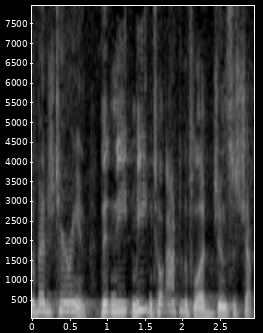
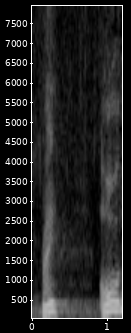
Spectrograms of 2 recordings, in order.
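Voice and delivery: normal talking voice

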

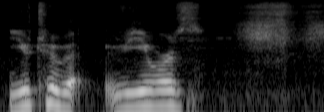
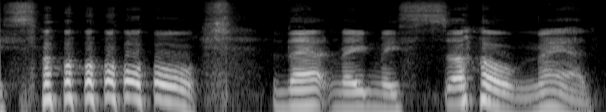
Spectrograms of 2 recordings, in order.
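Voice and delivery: very slow, louder words broken by laughter; laughing while telling; 6 dB louder, much slower than usual. Real, not acted. Telling viewers how mad he got, laughing through it. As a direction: try to say you were mad but can't stop laughing. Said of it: "I can't help laughing".

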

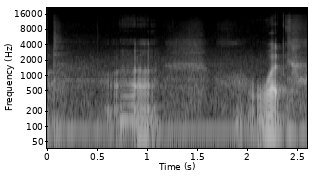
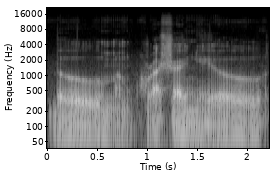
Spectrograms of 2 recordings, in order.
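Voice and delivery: stomping monster bunny; 4 dB quieter, much slower than usual. Acted. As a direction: stretch the words as if stomping. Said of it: "his feet to be like".

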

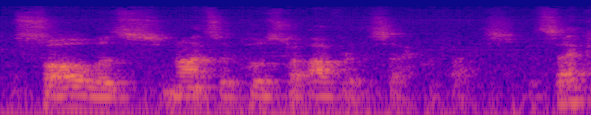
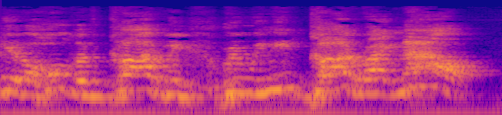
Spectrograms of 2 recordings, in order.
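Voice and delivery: full-force shouted plea, much higher and louder; preaching shout; 13 semitones higher, 13 dB louder than usual. Real, not acted. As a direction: cry it out to the congregation.

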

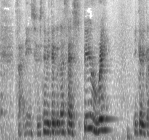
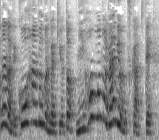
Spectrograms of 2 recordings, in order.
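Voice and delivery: ordinary delivery

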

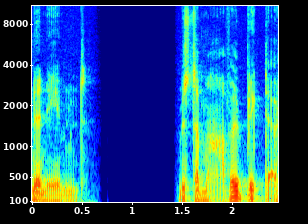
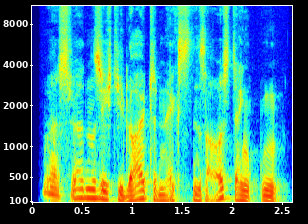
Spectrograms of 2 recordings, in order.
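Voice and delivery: higher-pitched, mildly timid question; 7 semitones higher than usual. A narrator's reading. Marvel asks about the newspaper story, timidly. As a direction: ask it hesitantly, pitched up. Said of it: "fragte er zaghaft".

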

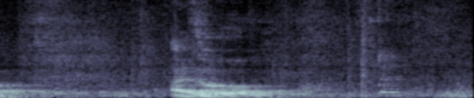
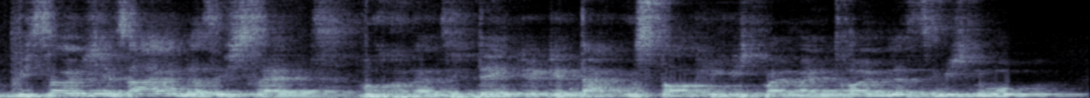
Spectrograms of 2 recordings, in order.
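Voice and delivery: higher-pitched, urgent verse delivery; slam poem recital; 5 semitones higher than usual. Acted. Poet who can't tell her his feelings, urgent recital. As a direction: recite it as a mounting outpouring.

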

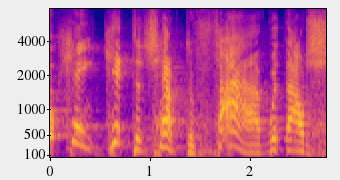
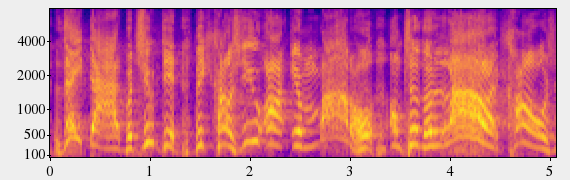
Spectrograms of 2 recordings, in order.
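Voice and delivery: loud, raised preacher's cry; full-force preaching; 4 semitones higher, 8 dB louder than usual. Real, not acted. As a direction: drive each example home, shouting to the congregation.

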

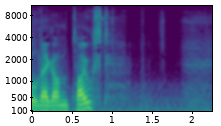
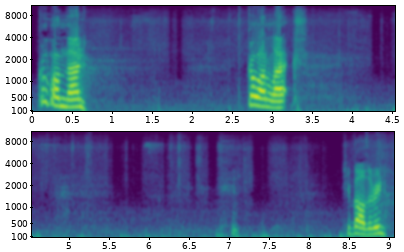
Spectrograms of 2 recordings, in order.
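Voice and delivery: loud high calling; 11 semitones higher, 10 dB louder than usual. Real, not acted.

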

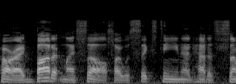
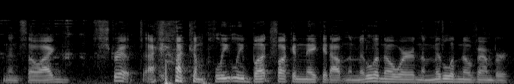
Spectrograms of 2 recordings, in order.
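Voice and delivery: ordinary talk

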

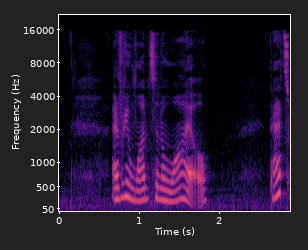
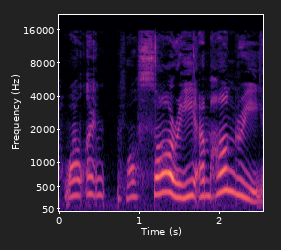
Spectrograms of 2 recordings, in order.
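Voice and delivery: higher, whiny complaint; complaining; 5 semitones higher, 4 dB louder than usual. A narrator's reading. Son complaining to his father about being hungry. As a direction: grumble back at the father. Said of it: "complained to him".

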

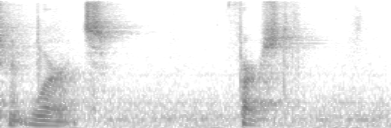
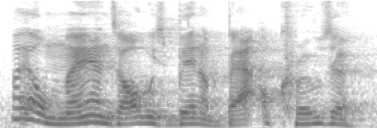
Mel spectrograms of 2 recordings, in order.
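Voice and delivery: cockney accent; 4 dB louder than usual. Shown as a demonstration. Example sentence in Cockney slang.

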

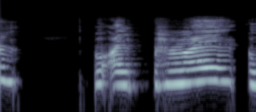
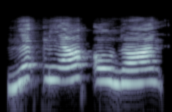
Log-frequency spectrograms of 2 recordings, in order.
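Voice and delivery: loud, higher plea to God; loud prayer; 4 semitones higher, 8 dB louder than usual. Retold or imitated. Woman retells praying to God from bed, loud plea. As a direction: cry out to God for help. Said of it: "I told him".

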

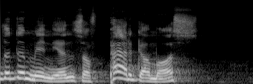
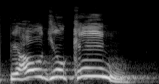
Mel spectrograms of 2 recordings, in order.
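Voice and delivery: "king" stressed, much higher and slow; emphasis on king; 9 semitones higher, slower than usual. Acted. Pilate presenting Jesus to the crowd, stress on "king". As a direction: lean hard on "king", lifting it high. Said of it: "Can you see the emphasis on the king?".

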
